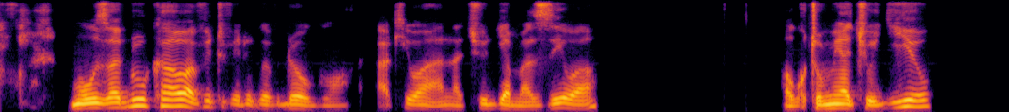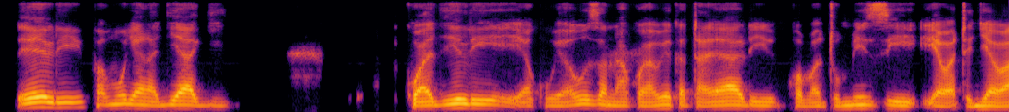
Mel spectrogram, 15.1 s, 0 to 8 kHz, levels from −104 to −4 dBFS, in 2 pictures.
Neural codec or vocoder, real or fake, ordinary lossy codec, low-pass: codec, 16 kHz, 4 kbps, X-Codec, HuBERT features, trained on LibriSpeech; fake; Opus, 64 kbps; 7.2 kHz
